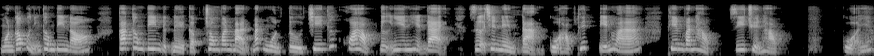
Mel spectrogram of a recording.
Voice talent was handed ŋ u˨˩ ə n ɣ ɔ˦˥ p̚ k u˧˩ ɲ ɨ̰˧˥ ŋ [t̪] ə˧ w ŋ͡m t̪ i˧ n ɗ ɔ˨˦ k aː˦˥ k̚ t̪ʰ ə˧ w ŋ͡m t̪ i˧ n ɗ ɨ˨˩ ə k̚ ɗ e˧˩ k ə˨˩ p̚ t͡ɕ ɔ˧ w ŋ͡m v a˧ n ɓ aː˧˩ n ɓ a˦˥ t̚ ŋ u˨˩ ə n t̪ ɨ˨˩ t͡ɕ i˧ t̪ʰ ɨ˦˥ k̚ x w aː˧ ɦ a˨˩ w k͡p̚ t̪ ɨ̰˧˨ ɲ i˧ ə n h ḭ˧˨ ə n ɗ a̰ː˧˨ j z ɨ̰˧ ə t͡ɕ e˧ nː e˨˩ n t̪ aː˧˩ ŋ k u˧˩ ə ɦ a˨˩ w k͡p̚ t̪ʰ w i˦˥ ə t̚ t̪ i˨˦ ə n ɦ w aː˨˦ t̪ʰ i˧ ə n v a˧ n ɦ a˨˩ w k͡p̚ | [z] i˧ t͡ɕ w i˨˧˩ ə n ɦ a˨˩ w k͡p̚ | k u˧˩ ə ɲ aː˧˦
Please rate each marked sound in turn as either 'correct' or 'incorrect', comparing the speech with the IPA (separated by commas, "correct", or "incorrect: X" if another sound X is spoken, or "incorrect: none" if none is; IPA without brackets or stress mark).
incorrect: t̪ʰ, correct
